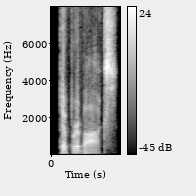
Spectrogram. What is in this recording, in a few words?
"pepperbox", American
